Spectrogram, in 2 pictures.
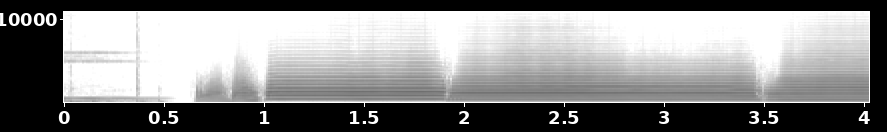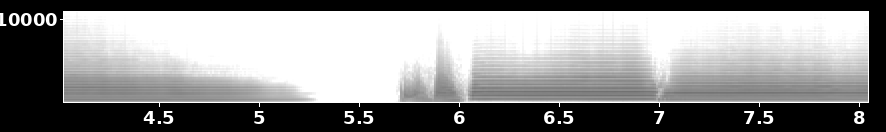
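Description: Solo acoustic trumpet playing a quick upward run into long held notes, stepping down in pitch from note to note and fading on the third. After a short pause about five and a half seconds in, it plays a couple of brief notes and then two more sustained notes.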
